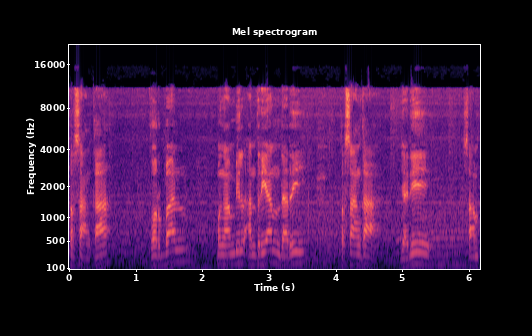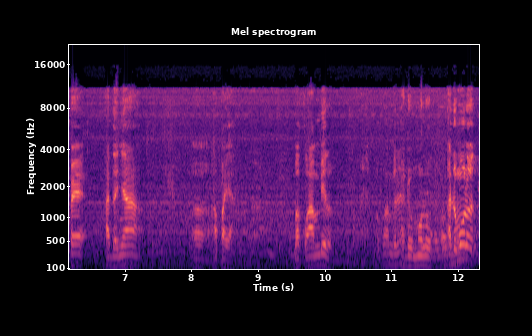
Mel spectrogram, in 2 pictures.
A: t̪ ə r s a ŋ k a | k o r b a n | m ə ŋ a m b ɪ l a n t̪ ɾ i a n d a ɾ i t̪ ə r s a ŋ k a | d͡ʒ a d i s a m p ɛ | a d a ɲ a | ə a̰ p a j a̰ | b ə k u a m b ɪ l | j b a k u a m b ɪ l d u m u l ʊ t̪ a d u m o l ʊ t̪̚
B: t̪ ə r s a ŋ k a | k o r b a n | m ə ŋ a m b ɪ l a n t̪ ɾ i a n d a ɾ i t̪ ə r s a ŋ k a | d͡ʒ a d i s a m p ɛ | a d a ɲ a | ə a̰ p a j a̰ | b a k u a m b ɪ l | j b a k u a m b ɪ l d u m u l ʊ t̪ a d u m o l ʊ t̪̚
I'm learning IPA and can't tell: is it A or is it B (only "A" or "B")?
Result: B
